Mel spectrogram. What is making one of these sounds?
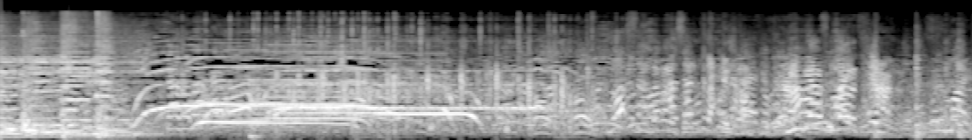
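A crowd cheers and chatters at a lively party.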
